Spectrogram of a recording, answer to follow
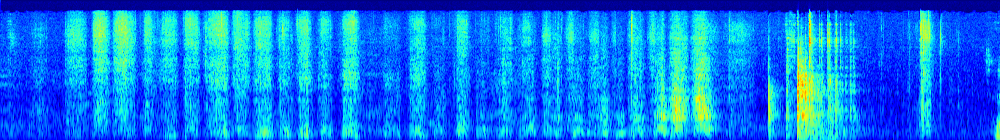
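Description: Knife sawing back and forth through a freshly baked plaited bread loaf on a wooden cutting board, a quick run of rasping strokes. Louder scrapes come near the end as the slice is cut through and comes free.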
